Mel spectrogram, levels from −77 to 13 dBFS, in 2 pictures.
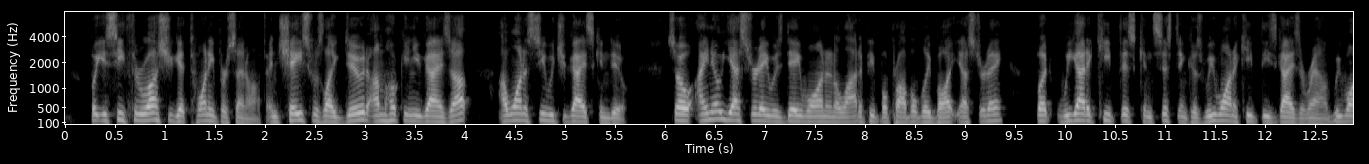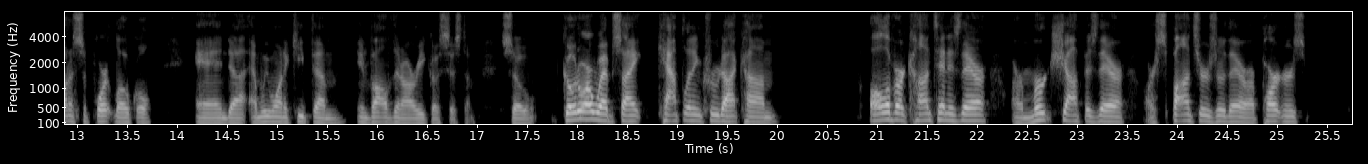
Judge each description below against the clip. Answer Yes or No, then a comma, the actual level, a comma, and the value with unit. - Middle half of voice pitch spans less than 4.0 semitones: No, average, 4.3 semitones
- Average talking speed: No, fast, 230 wpm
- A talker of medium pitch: Yes, medium, 145 Hz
